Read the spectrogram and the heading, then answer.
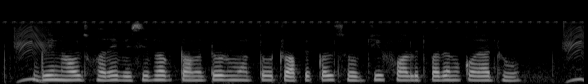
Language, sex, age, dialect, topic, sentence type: Bengali, male, 25-30, Western, agriculture, statement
